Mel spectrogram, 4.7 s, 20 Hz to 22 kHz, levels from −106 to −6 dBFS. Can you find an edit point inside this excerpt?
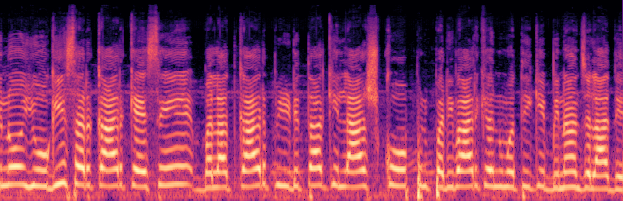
no; 0 cuts

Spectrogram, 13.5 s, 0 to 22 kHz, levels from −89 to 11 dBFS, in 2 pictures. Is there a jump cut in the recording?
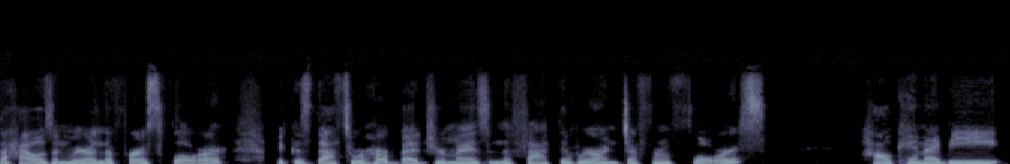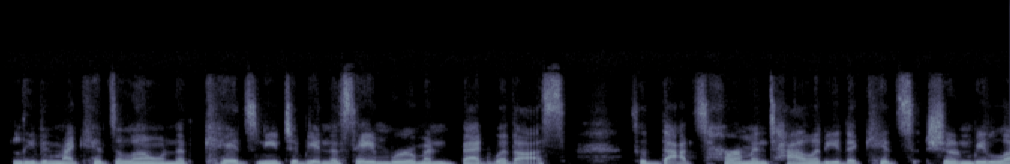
no; 0 cuts

